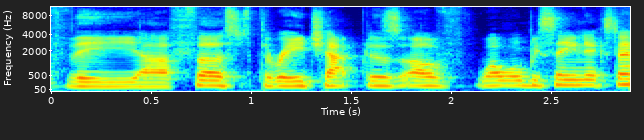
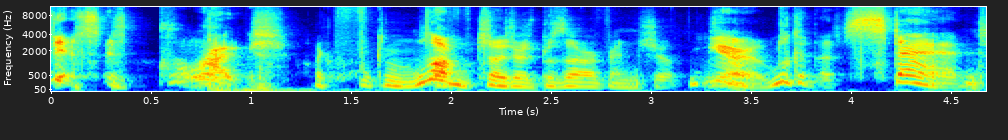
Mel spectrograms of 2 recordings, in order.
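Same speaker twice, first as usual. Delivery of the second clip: forceful, pushy, aggressively positive enthusiasm, swooping. Demonstrating for the other speaker how it's done, aggressively positive. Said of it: "you got to be aggressively positive".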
